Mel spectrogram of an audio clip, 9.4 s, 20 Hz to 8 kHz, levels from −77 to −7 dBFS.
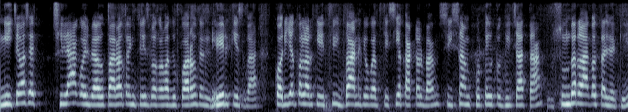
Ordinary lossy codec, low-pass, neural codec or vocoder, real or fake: Opus, 64 kbps; 7.2 kHz; codec, 24 kHz, 3 kbps, HILCodec; fake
